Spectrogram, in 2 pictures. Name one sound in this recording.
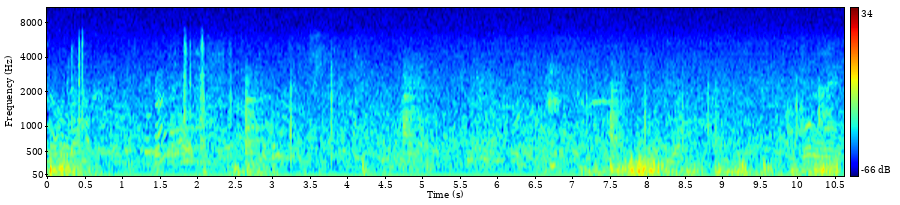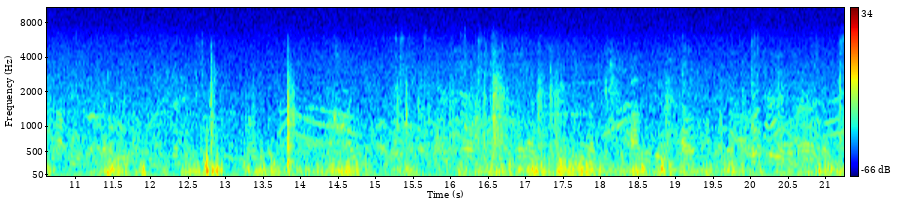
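A crowd of men and women murmurs and talks softly outdoors.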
